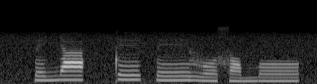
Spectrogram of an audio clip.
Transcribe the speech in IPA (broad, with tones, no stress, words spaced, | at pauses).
k͡pe˧ɲa˦ | teː˦k͡peː˧ vo˨sɔ˨ moː˧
